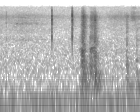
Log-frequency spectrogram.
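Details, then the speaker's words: Volkswagen Golf door lock after the fix: crisp, quick clicks and a short thunk in the quiet car as the lock cycles; central locking works normally. "yeah this work it seems to work it seems to work yeah I'm happy"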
